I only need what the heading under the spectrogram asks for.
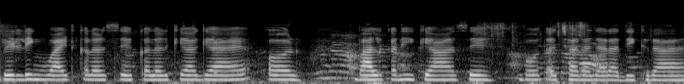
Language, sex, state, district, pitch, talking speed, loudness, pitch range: Hindi, female, Bihar, Kaimur, 215 Hz, 165 wpm, -19 LUFS, 210-220 Hz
